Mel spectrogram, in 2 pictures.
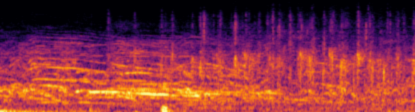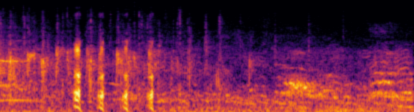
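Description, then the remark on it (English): A baseball strikes a hard surface just below a crowd microphone outside the press box at a baseball game with one sharp, loud crack, set against a constant crowd murmur with people talking, followed a few seconds later by a burst of scattered knocks and claps. “that hit right below my crowd mic, which is outside the press box.”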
